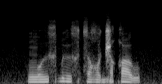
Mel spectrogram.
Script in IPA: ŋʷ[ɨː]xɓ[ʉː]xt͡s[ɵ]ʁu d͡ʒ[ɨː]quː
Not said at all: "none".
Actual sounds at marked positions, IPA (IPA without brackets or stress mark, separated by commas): ɨː, ʉː, ɵ, ɨ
